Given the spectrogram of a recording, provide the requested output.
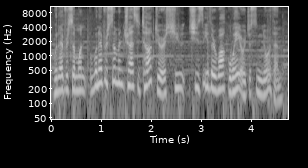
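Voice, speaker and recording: A man's voice: high-pitched, quick pace, darkish tone, soft background music, pitched above the performer's own voice. A man voicing a teasing, gossipy teenage classmate in a visual novel, talking informally.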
